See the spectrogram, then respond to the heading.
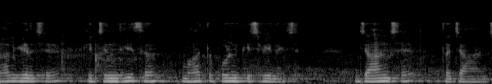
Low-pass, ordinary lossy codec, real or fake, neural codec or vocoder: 7.2 kHz; none; fake; codec, 16 kHz, 8 kbps, FreqCodec, smaller model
